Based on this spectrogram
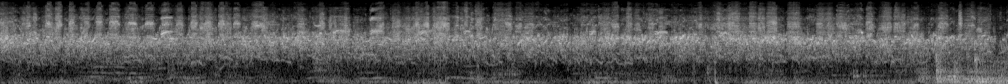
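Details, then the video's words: Budgerigars in an aviary flock, described as happy, chirping together: a dense, continuous wash of high chattering chirps and squeaks with no pauses, many birds calling at once. "Happy Budgies chirping sounds | Budgies sounds"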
